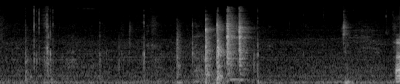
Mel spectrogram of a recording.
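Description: RV refrigerator and freezer doors being swung shut: a few light clicks, then a louder cluster of knocks about two seconds in.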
